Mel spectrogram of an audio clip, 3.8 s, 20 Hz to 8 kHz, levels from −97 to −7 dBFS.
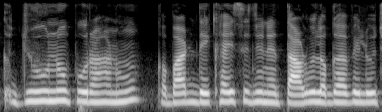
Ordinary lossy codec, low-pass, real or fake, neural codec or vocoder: none; 7.2 kHz; real; none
